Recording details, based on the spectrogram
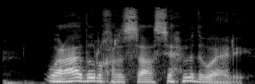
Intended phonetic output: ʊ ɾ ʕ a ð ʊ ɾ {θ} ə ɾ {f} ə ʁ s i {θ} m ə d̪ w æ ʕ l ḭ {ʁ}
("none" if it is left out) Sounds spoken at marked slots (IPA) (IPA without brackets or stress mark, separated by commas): χ, s, ħ, none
